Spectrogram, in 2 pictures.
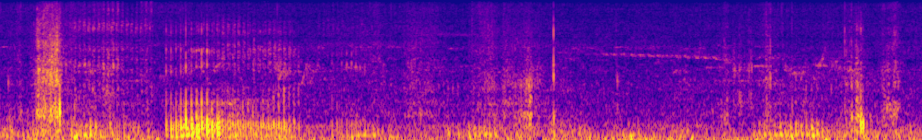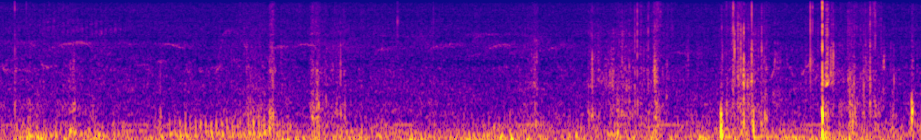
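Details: Purring cat being petted in a forest, the low continuous rumble partly masked by rustling and handling noises, with brief clicks and faint bird calls in the background.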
